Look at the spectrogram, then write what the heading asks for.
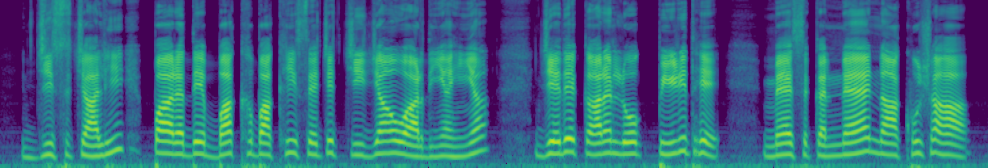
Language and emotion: Dogri, sad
